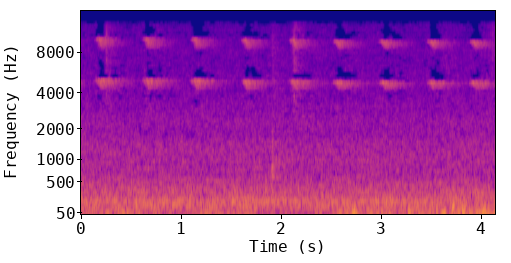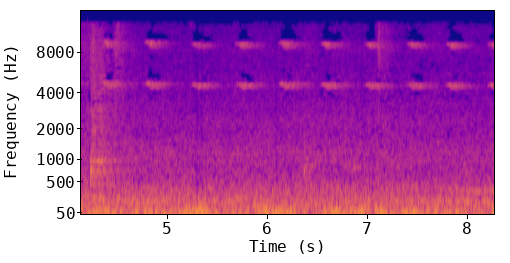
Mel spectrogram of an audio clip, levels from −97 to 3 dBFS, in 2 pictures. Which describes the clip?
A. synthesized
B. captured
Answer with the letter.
B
